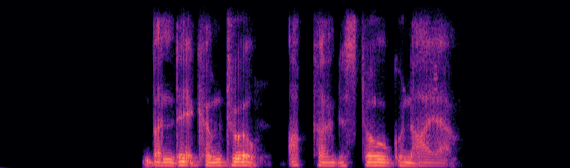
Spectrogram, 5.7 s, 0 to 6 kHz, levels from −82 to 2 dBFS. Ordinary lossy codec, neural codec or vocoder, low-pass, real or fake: Opus, 32 kbps; codec, 24 kHz, 0.9 kbps, WavTokenizer, small release; 5.4 kHz; fake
